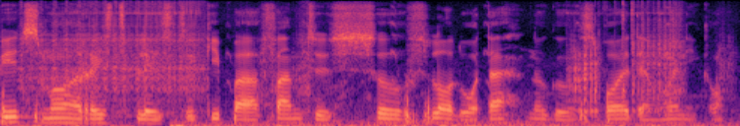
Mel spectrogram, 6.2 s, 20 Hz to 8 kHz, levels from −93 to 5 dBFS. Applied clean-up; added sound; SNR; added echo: none; Coin (dropping) + Bird; 7 dB; none.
